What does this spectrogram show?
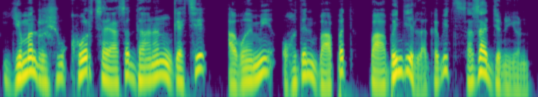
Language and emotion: Kashmiri, angry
